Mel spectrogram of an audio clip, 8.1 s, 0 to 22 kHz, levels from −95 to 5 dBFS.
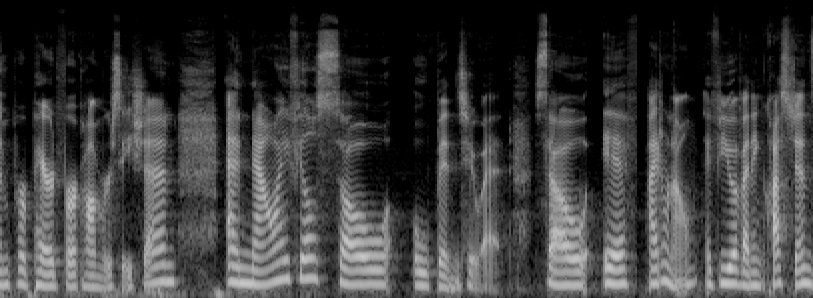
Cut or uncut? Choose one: cut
